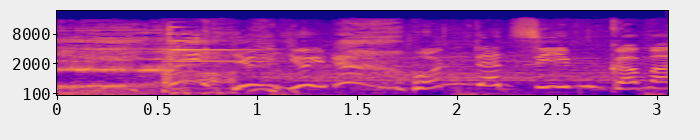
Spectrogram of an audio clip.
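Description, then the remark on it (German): A woman lets out a very loud, drawn-out burp of about three seconds, measured at 107.3 decibels, a croaky, rumbling belch whose pitch rises and falls in waves, powerful with no pause. “Sie ist die lauteste Rülpserin der Welt.”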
